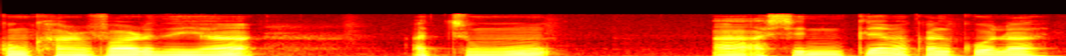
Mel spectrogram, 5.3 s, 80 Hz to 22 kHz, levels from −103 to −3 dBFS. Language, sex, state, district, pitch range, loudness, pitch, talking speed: Mizo, male, Mizoram, Aizawl, 95-105 Hz, -15 LUFS, 105 Hz, 170 wpm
